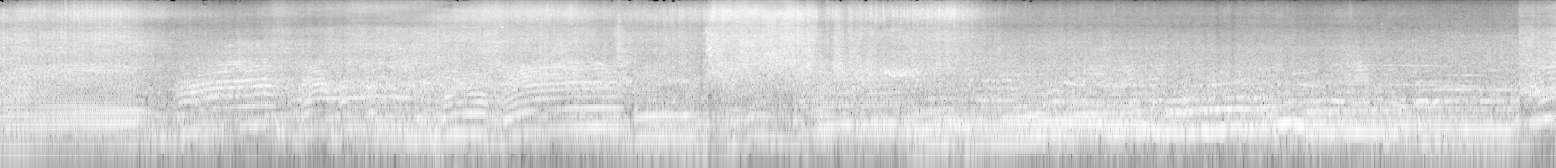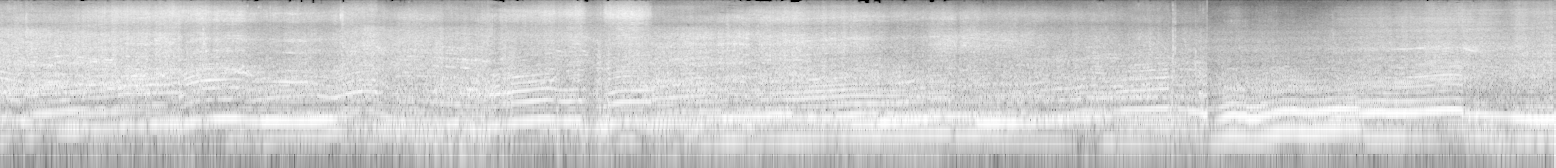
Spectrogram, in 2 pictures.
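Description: Bilcross race cars driven hard through a bend, their engines revving up and dropping back again and again with gear changes as one car follows another.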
